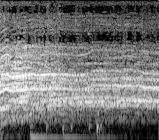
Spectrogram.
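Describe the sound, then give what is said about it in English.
A giant crowd cheers and whoops at a public event celebrating Kamala Harris and Joe Biden, a loud, sustained roar of voices with a few low thumps underneath. “There she is out with a giant crowd for Kamala Harris and Joe Biden.”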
